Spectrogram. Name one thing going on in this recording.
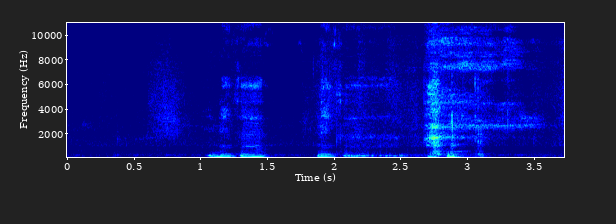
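A young girl speaks close by in a high, clear voice.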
